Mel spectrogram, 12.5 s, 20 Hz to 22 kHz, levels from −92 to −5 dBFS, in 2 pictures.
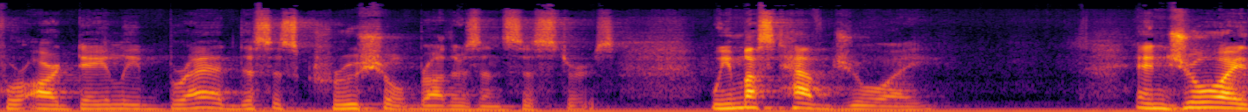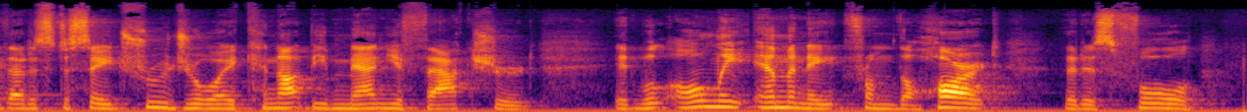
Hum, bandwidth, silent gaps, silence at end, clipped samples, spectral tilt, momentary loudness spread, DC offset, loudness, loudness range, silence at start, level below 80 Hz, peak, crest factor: none; over 20 kHz; none; 0 s; under 0.1%; -3 dB/octave; 16 LU; under 0.1%; -20 LUFS; 5 LU; 0 s; -40 dBFS; 0 dBFS; 22 dB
